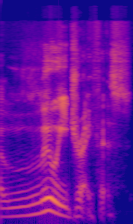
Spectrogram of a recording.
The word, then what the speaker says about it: Louis-Dreyfus: video of Julia Louis-Dreyfus Julia Louis-Dreyfus it's this the S is silent doing a collab with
